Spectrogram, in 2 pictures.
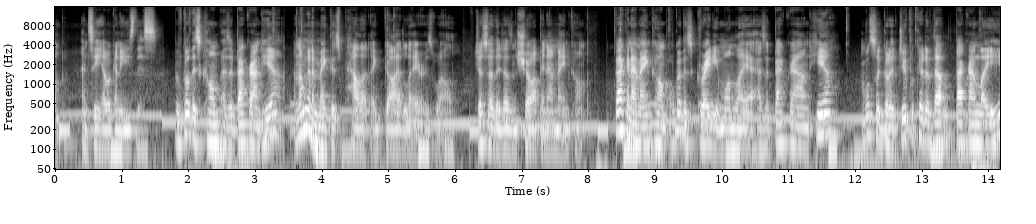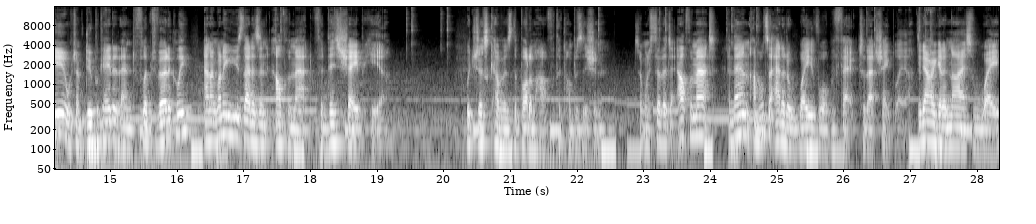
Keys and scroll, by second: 27.2 space.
